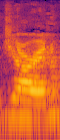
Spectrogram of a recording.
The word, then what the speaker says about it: Jahren: we're about to discuss Lab Girl by Hope Jahren (jar-en). We, of course, Racine and I always argue over how to pronounce things and par for the course this month. So it is "jar-en."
